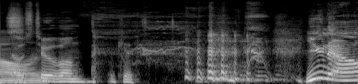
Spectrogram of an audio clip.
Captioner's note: all laughing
